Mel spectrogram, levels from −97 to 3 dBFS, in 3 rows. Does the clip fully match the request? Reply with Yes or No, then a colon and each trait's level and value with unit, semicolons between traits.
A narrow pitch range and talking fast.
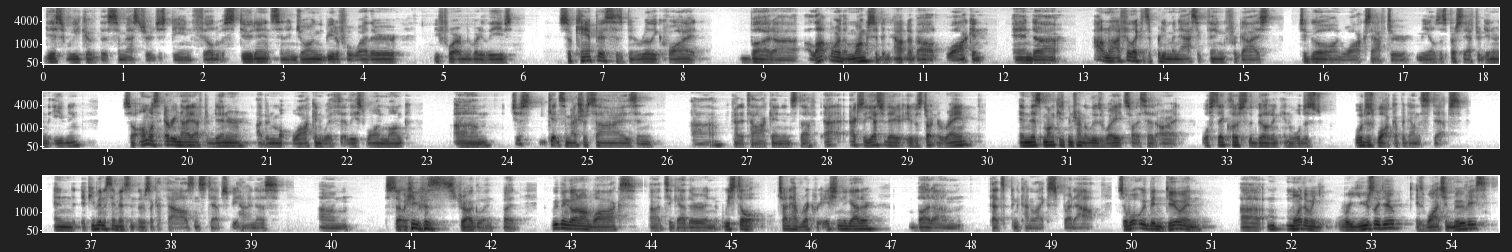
No: average, 3.8 semitones; fast, 210 wpm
